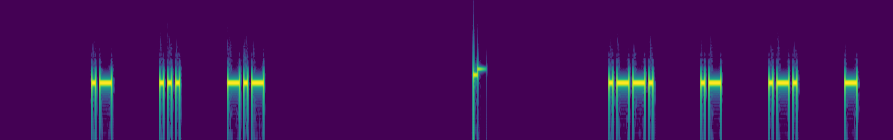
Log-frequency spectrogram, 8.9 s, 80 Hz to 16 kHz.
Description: Morse code, heard as a keyed tone, about 31 wpm, spaced as for 14 wpm, 700 Hz. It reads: ASK PART
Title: 4x Character Spacing - Top 200 Words - 30wpm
